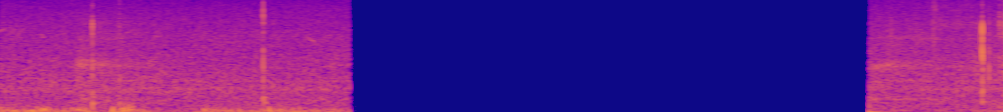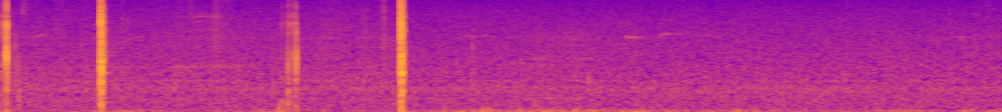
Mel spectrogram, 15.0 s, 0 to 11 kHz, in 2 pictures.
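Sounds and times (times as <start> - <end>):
faint outdoor hiss: 0.0 - 2.7, 6.6 - 15.0.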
